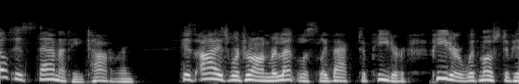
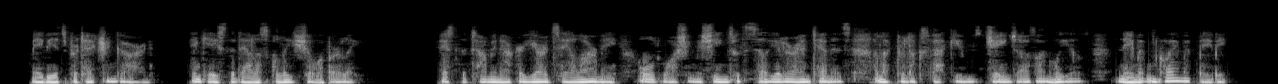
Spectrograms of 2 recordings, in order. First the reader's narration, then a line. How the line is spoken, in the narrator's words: A voice whispered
